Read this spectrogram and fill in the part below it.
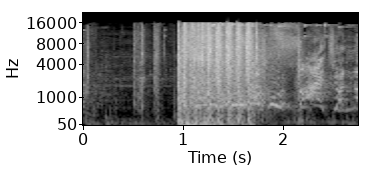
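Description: Rapid gunfire bursts out close by.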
